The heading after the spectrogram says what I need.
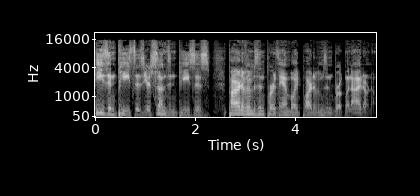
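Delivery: fake raspy chain-smoker voice. Retelling a psychic's blunt reading on Montel, imitating Sylvia Browne's voice. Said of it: "She had that voice, you know, she was like this".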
